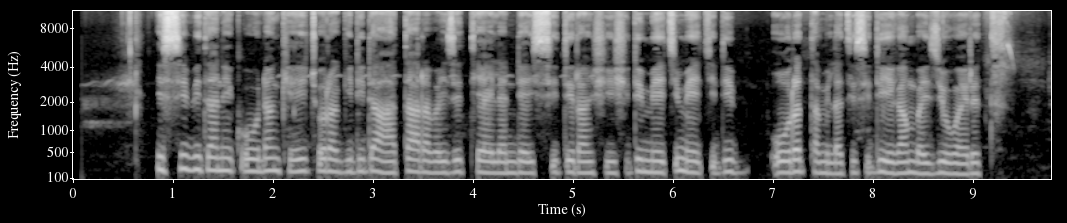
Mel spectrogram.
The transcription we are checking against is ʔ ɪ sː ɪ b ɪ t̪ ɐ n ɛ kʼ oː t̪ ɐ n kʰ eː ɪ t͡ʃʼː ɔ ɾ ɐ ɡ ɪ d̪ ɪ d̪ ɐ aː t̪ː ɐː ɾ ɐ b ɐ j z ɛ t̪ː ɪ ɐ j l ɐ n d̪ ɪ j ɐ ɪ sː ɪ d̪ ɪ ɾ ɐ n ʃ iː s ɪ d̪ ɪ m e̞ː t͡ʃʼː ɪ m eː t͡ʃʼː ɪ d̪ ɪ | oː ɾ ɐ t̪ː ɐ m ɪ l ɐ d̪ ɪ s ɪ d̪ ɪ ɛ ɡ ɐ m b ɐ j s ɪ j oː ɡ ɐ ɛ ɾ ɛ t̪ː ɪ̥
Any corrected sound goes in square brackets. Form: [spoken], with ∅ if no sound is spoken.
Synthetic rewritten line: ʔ ɪ sː ɪ b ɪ t̪ ɐ n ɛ kʼ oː [d̪] ɐ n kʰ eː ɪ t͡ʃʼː ɔ ɾ ɐ ɡ ɪ d̪ ɪ d̪ ɐ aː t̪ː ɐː ɾ ɐ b ɐ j z ɛ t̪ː ɪ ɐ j l ɐ n d̪ ɪ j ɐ ɪ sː ɪ d̪ ɪ ɾ ɐ n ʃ iː [ʃ] ɪ d̪ ɪ m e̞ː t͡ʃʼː ɪ m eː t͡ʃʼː ɪ d̪ ɪ | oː ɾ ɐ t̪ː ɐ m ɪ l ɐ [t̪] ɪ s ɪ d̪ ɪ ɛ ɡ ɐ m b ɐ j [z] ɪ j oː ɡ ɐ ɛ ɾ ɛ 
